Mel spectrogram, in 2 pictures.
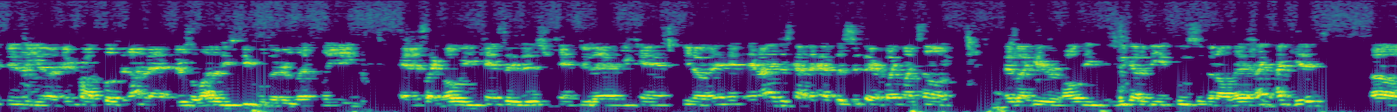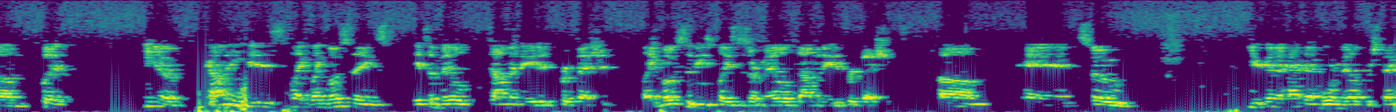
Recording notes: Today the nerds go live on podbean! Take a few calls live on the air. The quality was a little off, as podbean live is still an in progress, yet cool concept.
